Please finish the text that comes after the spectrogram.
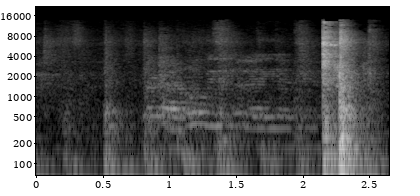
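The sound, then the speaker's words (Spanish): A kitchen door swings closed with one solid thud near the end, after a couple of seconds of muffled indoor background noise. “Me meto en la cocina, voy a cerrar la puerta.”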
